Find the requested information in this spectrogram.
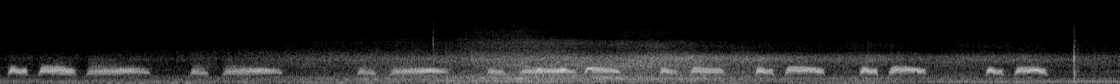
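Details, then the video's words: Spotted dove or tekukur, used as a lure for wild doves, giving a steady series of low hollow coos, paired and single, about one per second, with background hiss. "pikat tekukur suara padu cocok buat memikat tekukur liar"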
